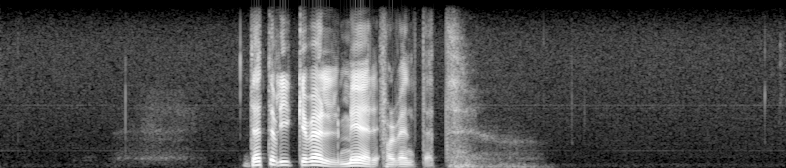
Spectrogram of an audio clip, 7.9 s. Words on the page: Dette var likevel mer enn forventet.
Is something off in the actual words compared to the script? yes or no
yes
